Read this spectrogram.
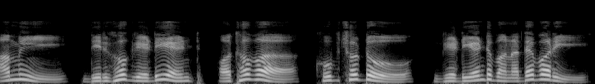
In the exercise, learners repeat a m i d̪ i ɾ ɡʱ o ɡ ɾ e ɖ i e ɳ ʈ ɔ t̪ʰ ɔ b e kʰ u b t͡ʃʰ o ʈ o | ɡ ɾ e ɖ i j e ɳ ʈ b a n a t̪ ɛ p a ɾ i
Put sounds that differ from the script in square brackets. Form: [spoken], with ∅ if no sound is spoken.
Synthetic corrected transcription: a m i d̪ i ɾ ɡʱ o ɡ ɾ e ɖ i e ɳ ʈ ɔ t̪ʰ ɔ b [a] kʰ u b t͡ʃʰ o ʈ o | ɡ ɾ e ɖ i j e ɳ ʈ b a n a t̪ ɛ p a ɾ i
